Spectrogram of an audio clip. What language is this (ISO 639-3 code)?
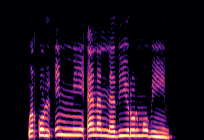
ara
